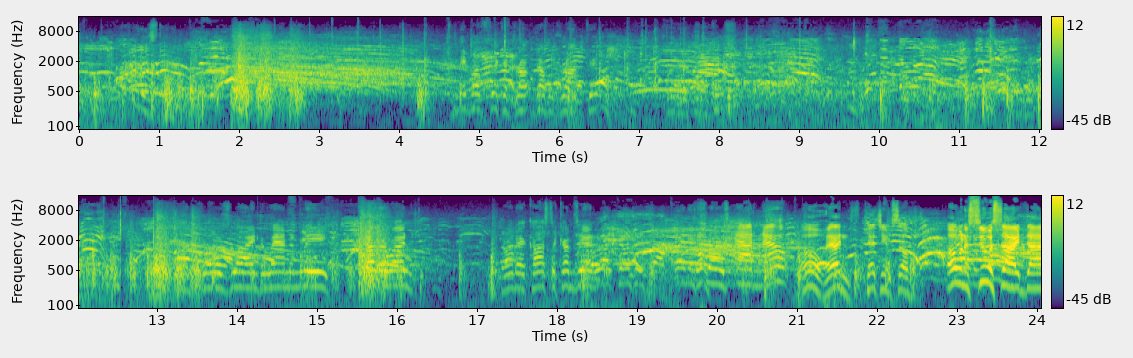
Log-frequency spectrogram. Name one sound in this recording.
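An outdoor crowd cheers and shouts throughout.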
